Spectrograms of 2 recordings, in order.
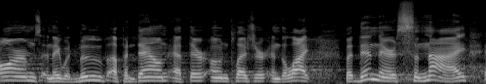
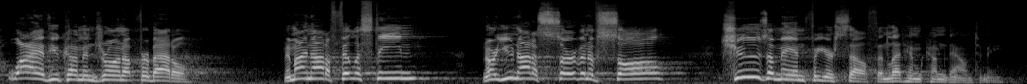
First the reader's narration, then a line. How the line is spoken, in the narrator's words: he stood and shouted to the ranks of Israel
